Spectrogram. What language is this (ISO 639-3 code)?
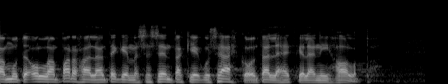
fin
